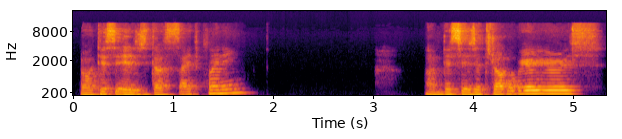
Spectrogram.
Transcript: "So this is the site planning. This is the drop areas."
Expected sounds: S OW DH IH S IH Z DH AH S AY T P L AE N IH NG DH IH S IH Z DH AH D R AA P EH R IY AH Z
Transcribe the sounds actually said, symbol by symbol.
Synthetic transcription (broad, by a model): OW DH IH S IH Z DH AH S AY T P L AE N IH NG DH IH S IH Z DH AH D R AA B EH R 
